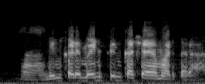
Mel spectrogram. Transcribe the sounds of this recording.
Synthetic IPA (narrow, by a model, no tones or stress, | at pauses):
ɦaninkɐɽemeɳsinkɐʃajamaːɽt̪aɾa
